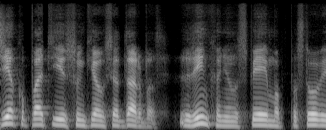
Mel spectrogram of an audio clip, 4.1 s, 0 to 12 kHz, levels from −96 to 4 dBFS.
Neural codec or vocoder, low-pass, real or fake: codec, 24 kHz, 0.9 kbps, DualCodec; 10.8 kHz; fake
